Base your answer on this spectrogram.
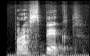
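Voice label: "prospekt", Azerbaijani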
